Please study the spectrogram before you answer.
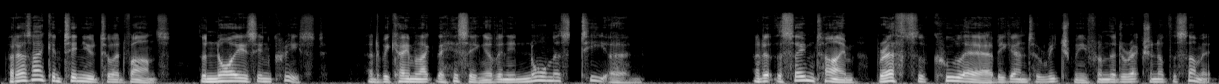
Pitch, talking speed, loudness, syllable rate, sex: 125 Hz, 185 wpm, -18 LUFS, 5.3 syllables/s, male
